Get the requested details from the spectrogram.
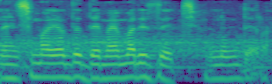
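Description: A woman talks over noticeable background noise. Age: 80s+. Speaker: grandmother telling life story. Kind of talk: casual chat. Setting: at home with granddaughter. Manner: halting.

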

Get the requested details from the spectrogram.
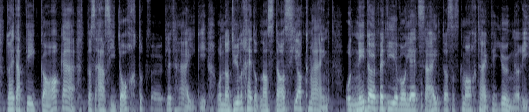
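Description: Vocal fry runs through this man's voice, which has ordinary pitch variation. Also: medium pitch for a man, moderate pace. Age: 50s. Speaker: film expert. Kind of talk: casual chat.

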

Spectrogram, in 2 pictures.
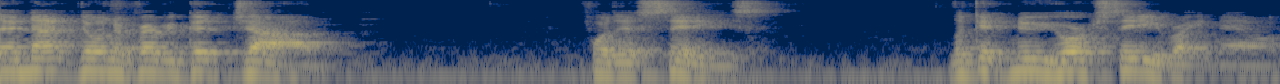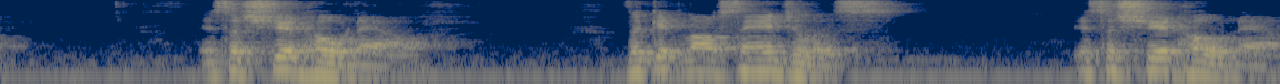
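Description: Over noticeable background noise, a man with an American accent speaks at a fairly high pitch and a fairly slow pace, with ordinary pitch variation and long, frequent pauses. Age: old. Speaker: podcast host, political commentator; military veteran. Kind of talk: political monologue. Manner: impassioned, ranting.

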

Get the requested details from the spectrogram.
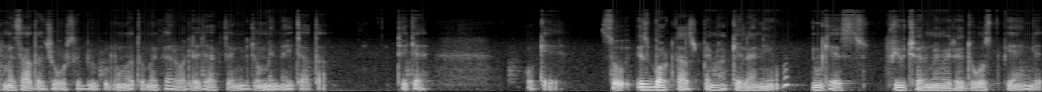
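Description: Dark and mellow with vocal fry, a man's medium-pitched voice carries lively intonation broken by long, frequent pauses. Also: moderate pace. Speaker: podcaster. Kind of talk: casual solo monologue. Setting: at home at night. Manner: soft-spoken; halting.

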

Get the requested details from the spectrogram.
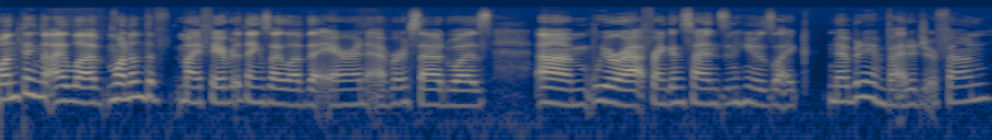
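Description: A woman speaks with an American accent in a plain, everyday voice at a medium pitch. Her pace is fairly quick, her intonation fairly even, and the recording is very clean with a silent background. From southeast Ohio, Appalachia. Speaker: musician. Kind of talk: casual chat.

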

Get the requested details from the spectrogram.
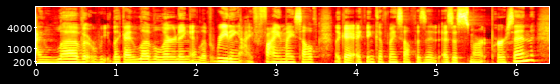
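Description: This woman talks at a fairly quick pace in an ordinary speaking voice with a fairly low pitch. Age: 20s. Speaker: health and wellness podcast host. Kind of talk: casual solo podcast monologue. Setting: home recording on video.

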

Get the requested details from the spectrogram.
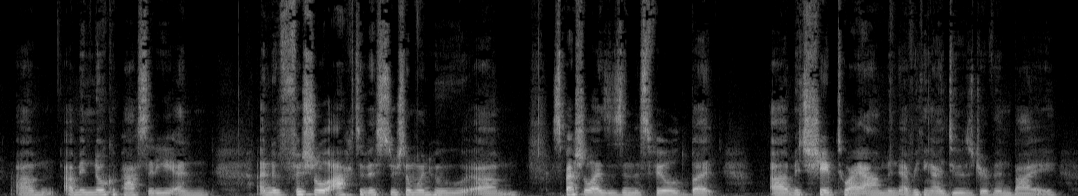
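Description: On a very clean recording with a silent background, a woman with a Sudanese accent speaks fairly quickly in a fairly low pitch with monotone, flat intonation. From Sudan, Khartoum. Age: 20s. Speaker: university student. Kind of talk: casual interview.

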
